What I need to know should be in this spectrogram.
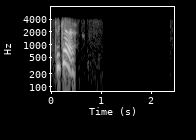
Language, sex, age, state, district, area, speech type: Dogri, female, 30-45, Jammu and Kashmir, Reasi, rural, conversation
